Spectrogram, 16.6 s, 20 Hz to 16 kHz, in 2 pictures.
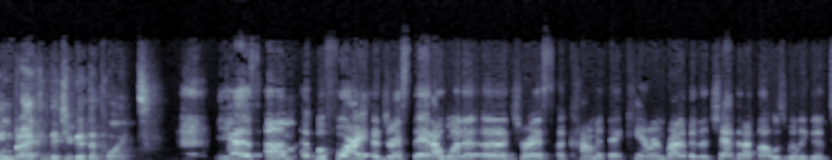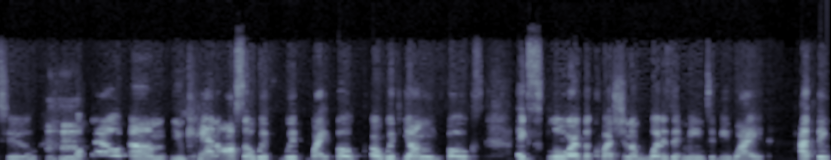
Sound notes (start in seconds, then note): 2.8 laughing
